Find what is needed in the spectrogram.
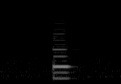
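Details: One short electronic tone in a quiet room: a Servo-i ventilator alert beep during its pre-use self-check, after a message that one or more batteries need replacement.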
